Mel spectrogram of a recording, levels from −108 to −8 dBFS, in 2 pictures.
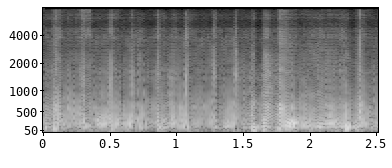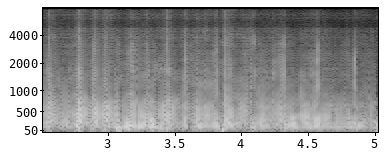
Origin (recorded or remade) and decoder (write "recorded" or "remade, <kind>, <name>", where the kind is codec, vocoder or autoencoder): remade, vocoder, Vocos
